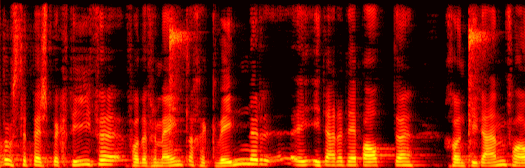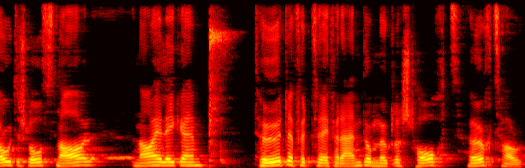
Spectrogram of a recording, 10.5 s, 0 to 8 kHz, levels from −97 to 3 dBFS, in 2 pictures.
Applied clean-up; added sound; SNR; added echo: classical method log-MMSE.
